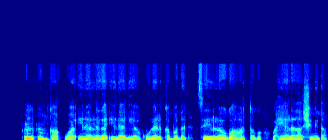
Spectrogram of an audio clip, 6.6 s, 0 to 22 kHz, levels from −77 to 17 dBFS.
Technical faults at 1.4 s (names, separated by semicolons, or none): Opus compression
